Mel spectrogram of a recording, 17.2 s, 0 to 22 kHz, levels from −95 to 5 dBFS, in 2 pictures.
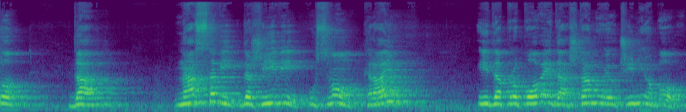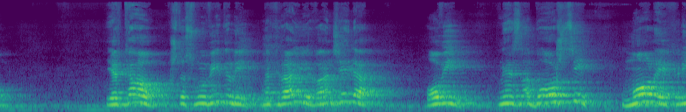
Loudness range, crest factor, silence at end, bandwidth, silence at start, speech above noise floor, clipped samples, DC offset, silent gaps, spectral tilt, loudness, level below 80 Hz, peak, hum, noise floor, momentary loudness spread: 3 LU; 20 dB; 0 s; over 20 kHz; 0 s; 28 dB; under 0.1%; under 0.1%; none; -6.5 dB/octave; -22 LUFS; -54 dBFS; -2 dBFS; none; -49 dBFS; 16 LU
